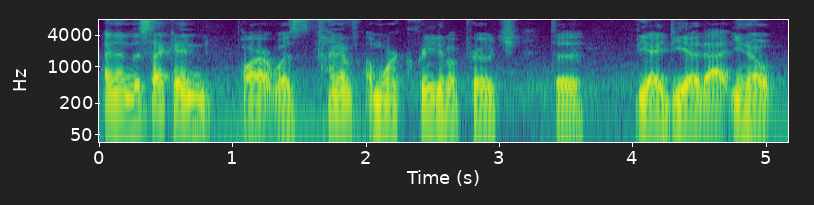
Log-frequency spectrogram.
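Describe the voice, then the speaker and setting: A man's voice: mid-range voice, moderate pace, dark tone, slight background noise. A teenage boy being interviewed on a podcast, earnestly explaining his work and laughing easily. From United States. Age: teens. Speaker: guest inventor. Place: podcast booth at a tech event.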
